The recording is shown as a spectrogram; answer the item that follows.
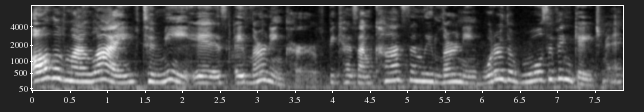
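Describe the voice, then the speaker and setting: Her pitch fairly high and her intonation lively, a woman speaks at a fairly slow pace with audible room echo. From Los Angeles, California, Jamaican immigrant family. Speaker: attorney. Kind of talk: personal storytelling monologue. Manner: casual, conversational.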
